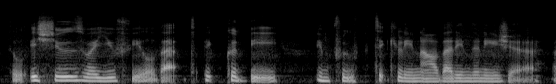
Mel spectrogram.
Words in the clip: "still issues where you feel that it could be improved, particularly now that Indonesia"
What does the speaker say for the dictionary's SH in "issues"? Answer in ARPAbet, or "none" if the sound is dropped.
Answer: SH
